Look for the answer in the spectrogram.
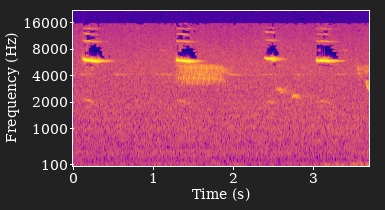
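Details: A Dunnock (Prunella modularis) gives four thin, very high, piping tseep call notes, about one a second, one note slightly buzzier, over faint background hiss.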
